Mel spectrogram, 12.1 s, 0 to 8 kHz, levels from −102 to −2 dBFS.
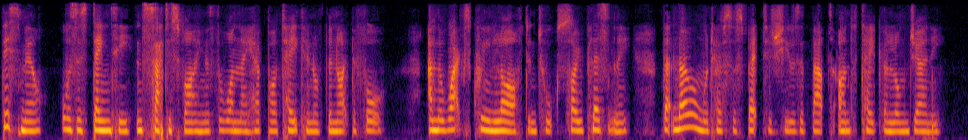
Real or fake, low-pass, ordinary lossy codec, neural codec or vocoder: real; 7.2 kHz; AAC, 32 kbps; none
